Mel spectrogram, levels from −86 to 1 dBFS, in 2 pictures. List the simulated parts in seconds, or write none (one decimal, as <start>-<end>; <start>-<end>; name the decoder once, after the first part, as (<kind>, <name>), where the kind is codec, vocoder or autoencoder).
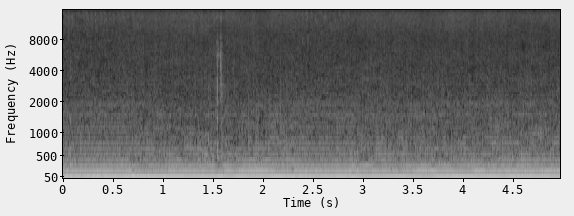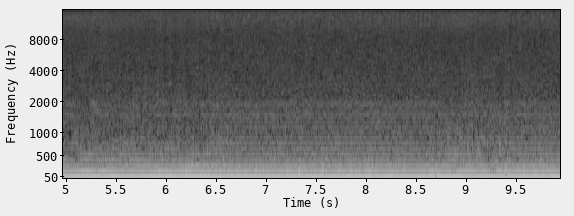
0.7-2.3 (codec, SNAC); 2.9-6.4; 8.7-9.4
